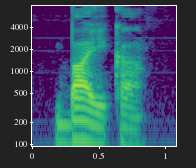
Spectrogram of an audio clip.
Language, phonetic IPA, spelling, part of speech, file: Polish, [ˈbajka], bajka, noun, Pl-bajka.ogg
